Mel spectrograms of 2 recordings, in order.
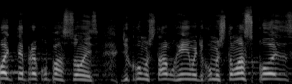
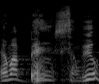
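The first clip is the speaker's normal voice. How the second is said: slow, contemptuous, ironic, sarcastic tone; 5 semitones lower, 6 dB quieter than usual. Showing how calling a woman a blessing can mean she is worthless, sarcastic tone. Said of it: "Está chamando de bênção, mas a tua entonação quer dizer que a mulher não presta".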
